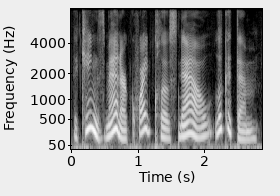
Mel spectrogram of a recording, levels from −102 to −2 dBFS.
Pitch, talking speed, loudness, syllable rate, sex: 200 Hz, 190 wpm, -16 LUFS, 4.6 syllables/s, female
